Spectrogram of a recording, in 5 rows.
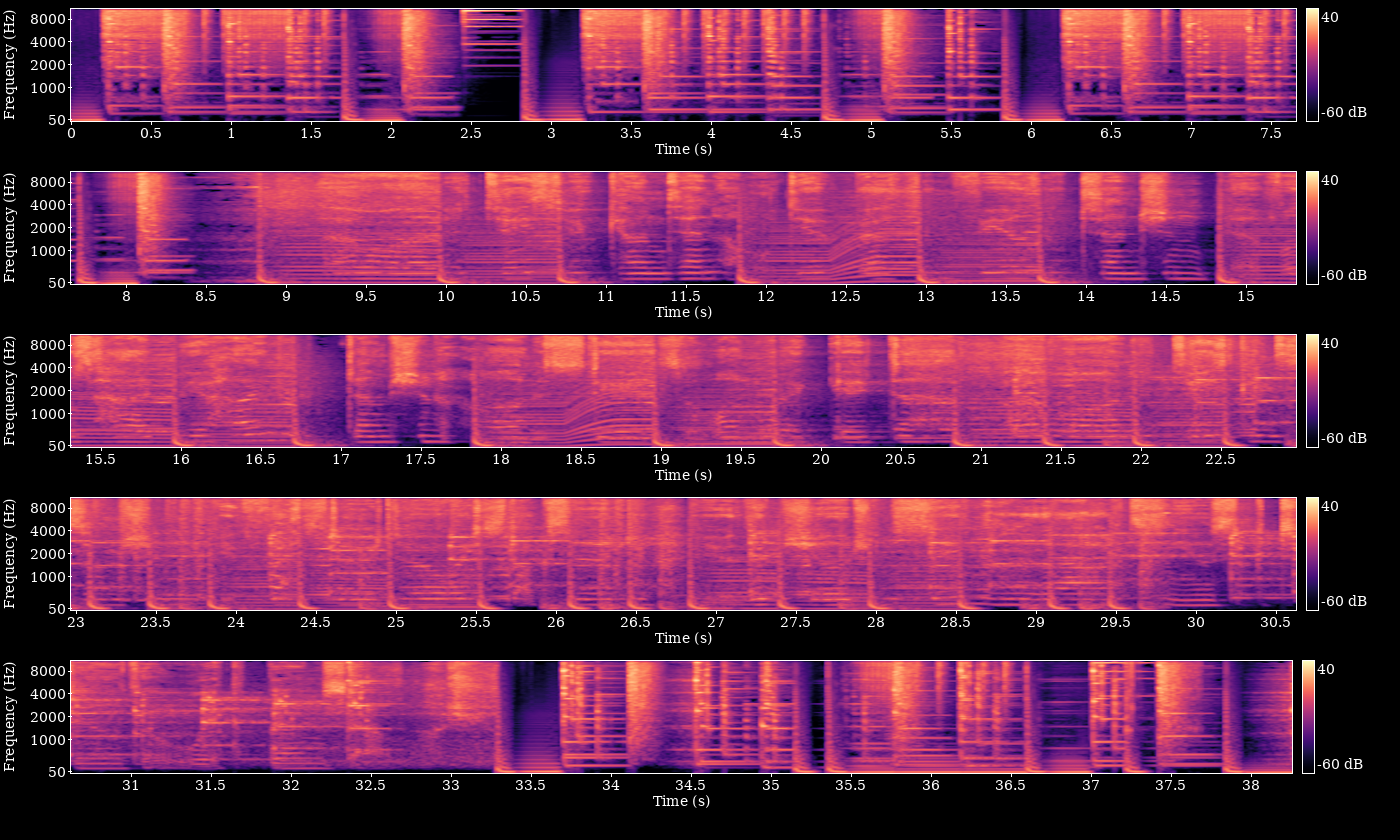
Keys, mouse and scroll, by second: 0.1 click, 3.0 Return, 4.3 a, 5.6 click, 7.4 d, 8.4 d, 9.6 s, 10.7 click, 14.8 ctrl+Num_Lock, 15.2 ctrl+s, 18.3 click.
